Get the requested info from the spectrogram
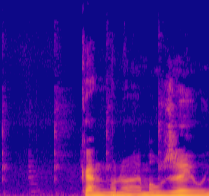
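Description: A man's voice drawing out a long, wavering 'baaa', starting just under a second in.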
